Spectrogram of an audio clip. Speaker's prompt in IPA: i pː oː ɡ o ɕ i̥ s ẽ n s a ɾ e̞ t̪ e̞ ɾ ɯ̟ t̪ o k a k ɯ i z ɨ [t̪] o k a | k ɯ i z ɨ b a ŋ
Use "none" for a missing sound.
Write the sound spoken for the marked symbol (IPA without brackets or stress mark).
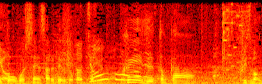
t̪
